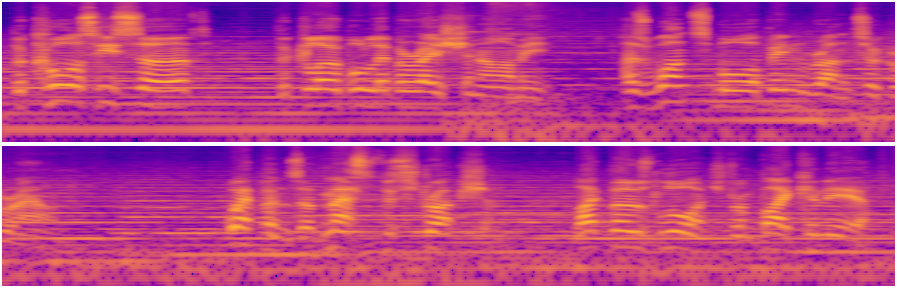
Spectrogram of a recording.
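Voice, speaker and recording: A man's voice: a little high, lively intonation, moderate pace, lightly acted. An actor playing a proud, solemn male news narrator announcing military victory in a video game. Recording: loud game music underneath.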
